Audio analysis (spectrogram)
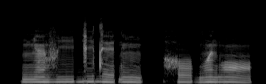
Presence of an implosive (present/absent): present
